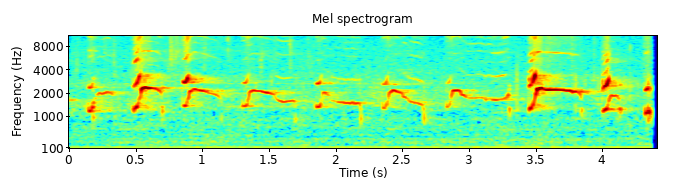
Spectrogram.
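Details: A Chipoo dog, a Chihuahua-poodle mix, whines insistently. Each high note bends up and then flattens out, repeated about twice a second, with a few sharper yelps near the end. A constant low electrical hum sits underneath.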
